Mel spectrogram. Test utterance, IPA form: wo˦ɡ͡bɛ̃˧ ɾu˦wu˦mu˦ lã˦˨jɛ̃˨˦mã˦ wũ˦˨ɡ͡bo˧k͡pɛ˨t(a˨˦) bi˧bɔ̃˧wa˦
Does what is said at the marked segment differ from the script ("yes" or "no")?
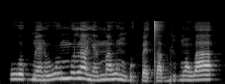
yes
